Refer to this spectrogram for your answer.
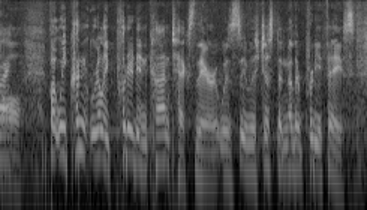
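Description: Music plays in the background. Over it, a man speaks at a fairly quick pace. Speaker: museum scientist guide. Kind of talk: interview answer. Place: hall. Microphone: lapel.

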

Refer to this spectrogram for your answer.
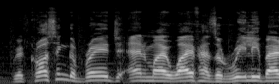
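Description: A man's voice sounds dry, with no echo. Faint music plays behind him. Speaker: travel vlogger. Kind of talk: casual vlog chat. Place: garden. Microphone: phone near.

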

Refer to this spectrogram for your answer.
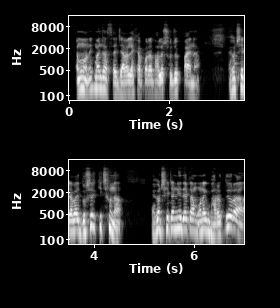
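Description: A man's fairly high voice with lively intonation and very even loudness. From Bangladesh. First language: regional Bangladeshi dialect (speaking Bengali). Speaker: YouTuber. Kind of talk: opinion monologue. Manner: animated.

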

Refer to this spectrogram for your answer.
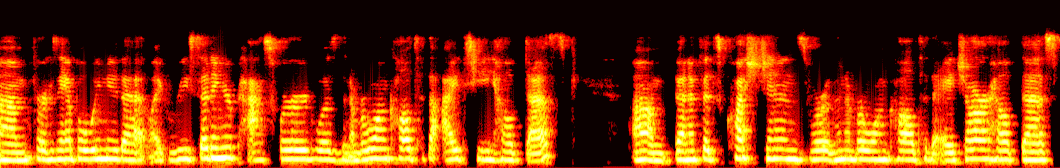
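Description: The voice is somewhat breathy and monotone, with flat intonation, moving at a moderate pace over a quiet background. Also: woman. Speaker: knowledge program manager. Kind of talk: webinar presentation. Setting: video call. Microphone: video call.

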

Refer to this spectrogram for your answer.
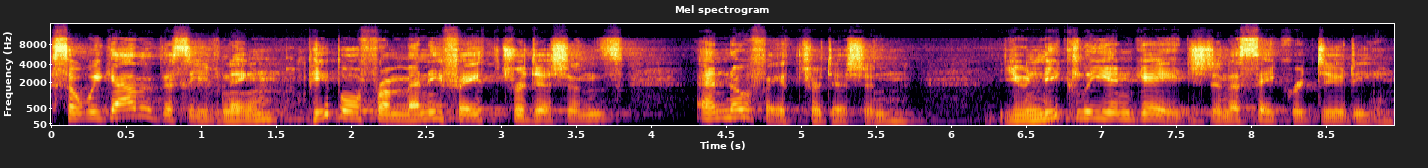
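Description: The voice moves at a moderate pace with very wide swings in pitch. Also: man, fairly high pitch for a man. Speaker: clergy leading a prayer. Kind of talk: invocation blessing at a dinner, fervent prayer. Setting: banquet dinner in Washington, D.C. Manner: solemn, rhythmic, earnest cadence with repeated phrases. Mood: solemn, hopeful. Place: hall. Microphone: podium.

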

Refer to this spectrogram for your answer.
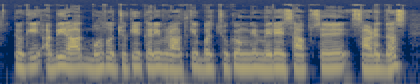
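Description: The voice is somewhat breathy and moves at a moderate pace. The sound is dry with no echo, and the background is quiet. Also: man. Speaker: travel vlogger. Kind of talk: casual vlog chat. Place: car. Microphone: phone near.

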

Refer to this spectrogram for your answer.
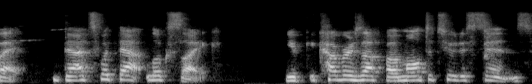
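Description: Very slow and somewhat breathy, this voice shows ordinary pitch variation. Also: woman. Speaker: craft instructor. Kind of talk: tutorial. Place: home room. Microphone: video call.

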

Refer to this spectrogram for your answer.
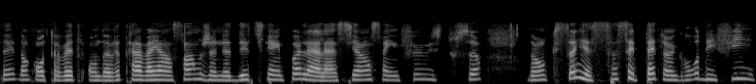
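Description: The recording of this woman is dry with no echo and a quiet background, and her intonation is fairly even. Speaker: pedagogical advisor. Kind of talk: online group discussion. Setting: video call. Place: home room. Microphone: headset.

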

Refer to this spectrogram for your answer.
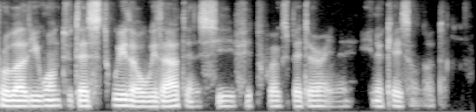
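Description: Fairly low in pitch, a man speaks with a French accent in a monotone, flat intonation. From France. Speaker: bioinformatics trainer. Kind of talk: tutorial. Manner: halting, many fillers.

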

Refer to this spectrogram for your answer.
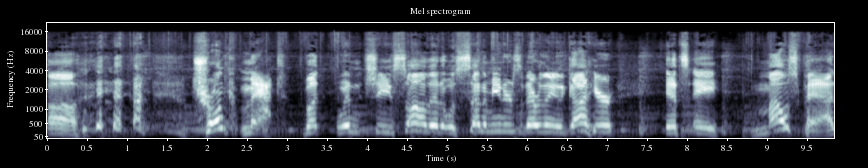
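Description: A man speaks at a high pitch, with faint music in the background. The sound is dry, with no echo. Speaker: unboxing vlogger. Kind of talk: casual vlog chat. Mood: cheerful, amused. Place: home room. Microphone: phone near.

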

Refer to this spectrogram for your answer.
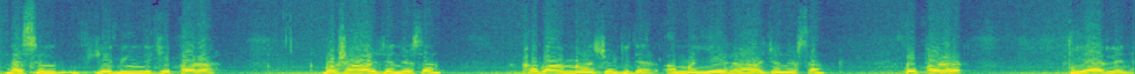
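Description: A man's high-pitched voice at a moderate pace, with ordinary pitch variation, very even loudness, long, frequent pauses and noticeable background noise. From Isparta, Turkey. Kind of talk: religious reminiscence.

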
